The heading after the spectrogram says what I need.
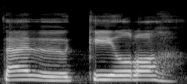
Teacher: Jangan bilang tun, ta marbutanya berubah jadi sukun ha. Saat berhenti, tazkirah.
